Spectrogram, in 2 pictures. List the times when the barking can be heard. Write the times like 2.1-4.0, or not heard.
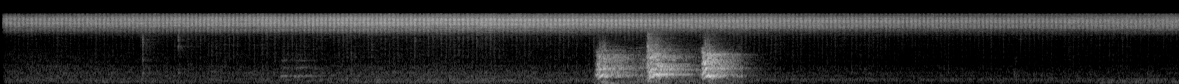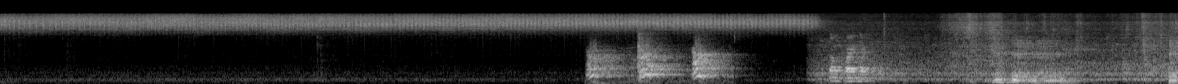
6.0-7.5, 17.6-19.1.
